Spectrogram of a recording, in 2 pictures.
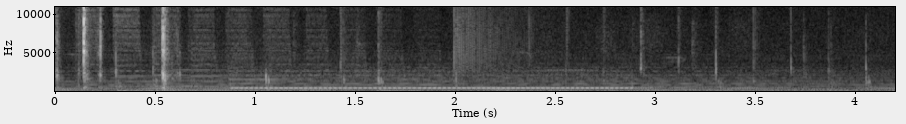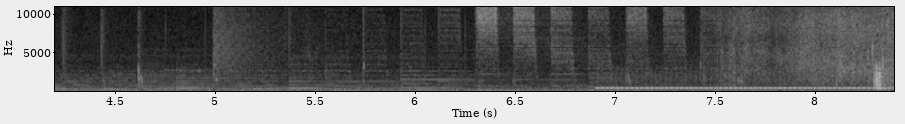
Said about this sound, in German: Entschuldigen Sie mich kurz, ich muss telefonieren. Vor einem Flugzeug gibt es ein Satellitentelefon.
